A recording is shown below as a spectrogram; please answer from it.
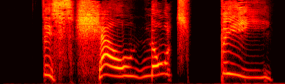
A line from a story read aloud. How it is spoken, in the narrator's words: he cried, resolutely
